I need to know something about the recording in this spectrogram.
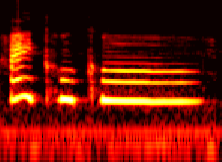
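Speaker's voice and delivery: high, slow sing-song coax to a bird; high coaxing pet voice. Real, not acted. Owner coaxing her bird Coco to say hi, high and coaxing.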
